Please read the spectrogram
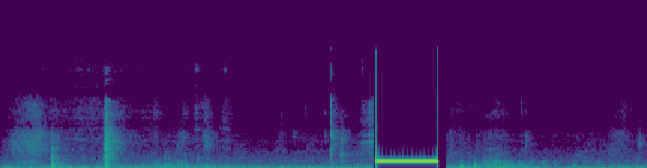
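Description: A single steady, high, pure-tone censor bleep, a little over half a second long, that cuts in and out abruptly about four seconds in while all other sound drops out. Around it there is only quiet room sound, with two faint clicks in the first second.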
